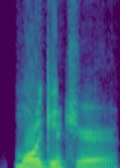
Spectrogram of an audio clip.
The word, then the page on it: mortgager: American English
